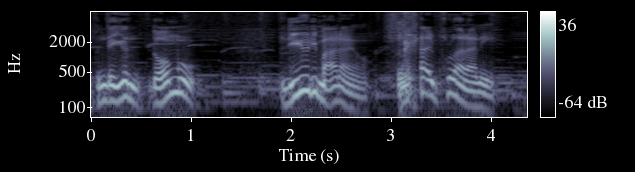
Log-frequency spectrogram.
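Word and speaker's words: Karl Polanyi: 이건 너무 리을이 많아요 칼폴라니 폴라라 아니라 라니라 원래 영어 잘하잖아요 외신들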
